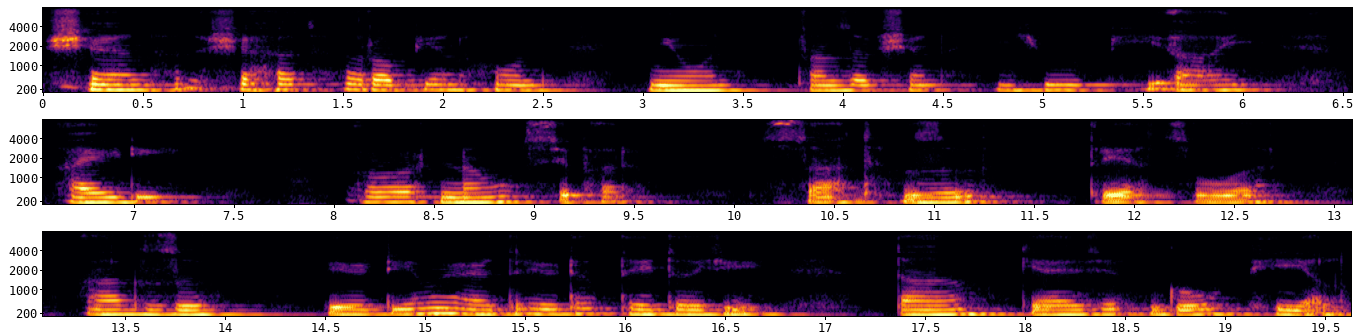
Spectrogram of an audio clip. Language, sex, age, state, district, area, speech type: Kashmiri, male, 18-30, Jammu and Kashmir, Shopian, urban, read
